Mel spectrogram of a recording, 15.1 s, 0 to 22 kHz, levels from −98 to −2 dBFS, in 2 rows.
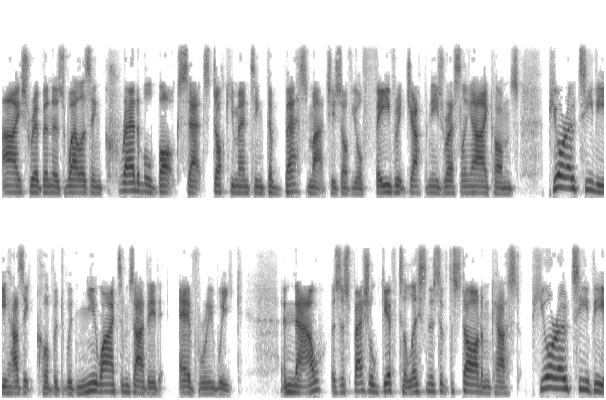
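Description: From 3.57 to 3.71 s and from 11.41 to 11.43 s, lost packets were rebuilt from error correction. Rougher, noisier low-bitrate copies fill each spot with no gap or smeared, repeated concealment sound.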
